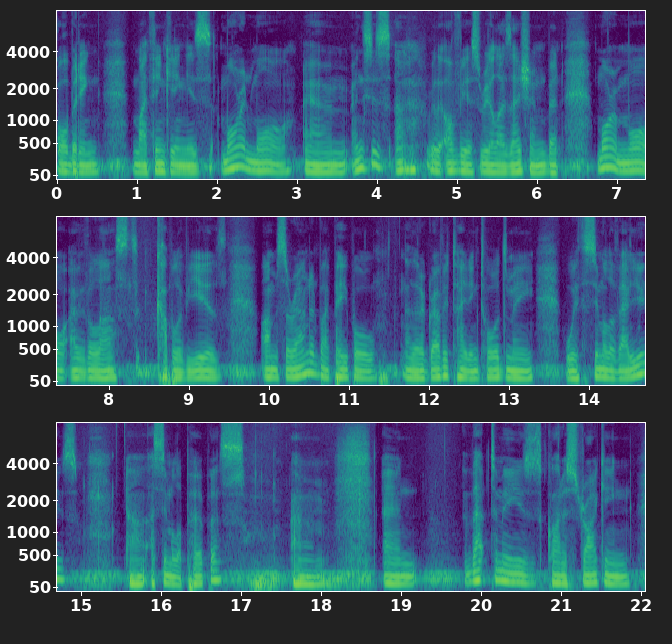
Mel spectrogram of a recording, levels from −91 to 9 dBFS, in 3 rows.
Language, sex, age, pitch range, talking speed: English, male, 30-49, 85-100 Hz, 135 wpm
